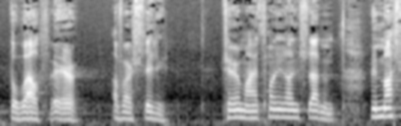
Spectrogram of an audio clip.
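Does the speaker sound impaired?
Yes: tongue cancer, jaw reconstruction, osteonecrosis of jaw after radiation; radiation-treated tongue cancer.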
